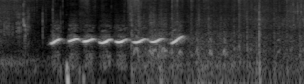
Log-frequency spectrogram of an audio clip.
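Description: At feeding time on a pigeon farm, one bird gives a close, rhythmic cooing run of about seven even pulses, followed by quieter rustling.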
